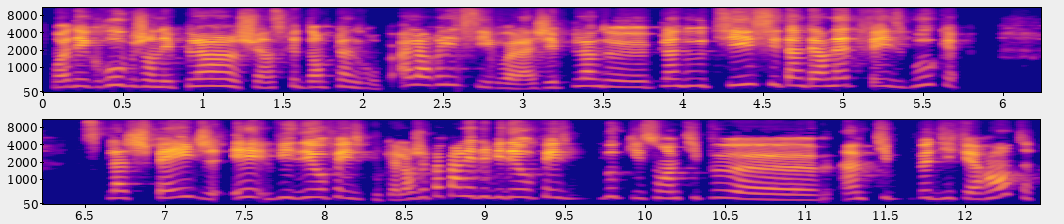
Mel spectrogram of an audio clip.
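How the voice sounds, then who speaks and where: A woman's voice: high-pitched, fairly quick, sharp tone, dry recording. A woman presenting an online webinar and walking viewers through a screen-share demo, urging them on and repeating words for emphasis.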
